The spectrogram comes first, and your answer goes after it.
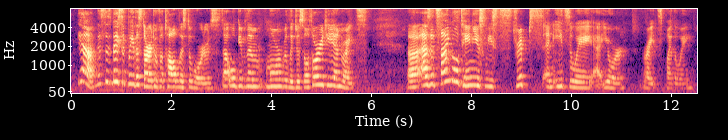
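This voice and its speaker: Woman, Egyptian accent, young adult, fairly high voice, emphatic, soft noise behind. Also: lively intonation, unhurried. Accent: Egyptian Arabic. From Saudi Arabia. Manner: emphatic, spikes in pitch when making a point. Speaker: vlogger. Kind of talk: casual commentary monologue.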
